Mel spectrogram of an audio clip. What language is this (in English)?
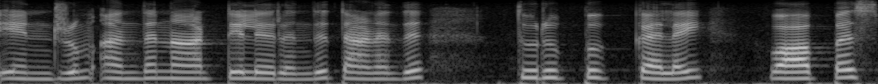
Tamil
